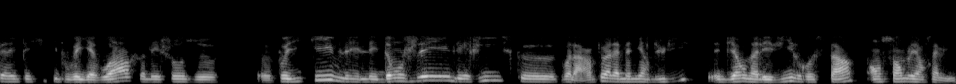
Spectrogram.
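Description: A man at medium pitch, moderate pace, and ordinary pitch variation. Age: 50s. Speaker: NGO founder. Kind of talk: interview. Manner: halting.

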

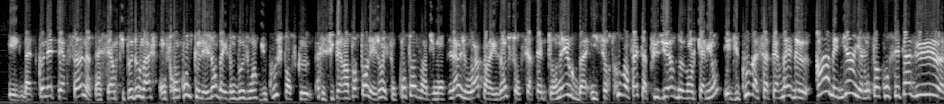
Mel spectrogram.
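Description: A woman talks at a very fast pace in a high pitch, with very wide pitch swings and hardly any pauses. Her loudness stays very even against noticeable background noise. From Normandy, Seine-Maritime. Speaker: mobile grocer. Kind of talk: interview. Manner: casual, hesitant with fillers.

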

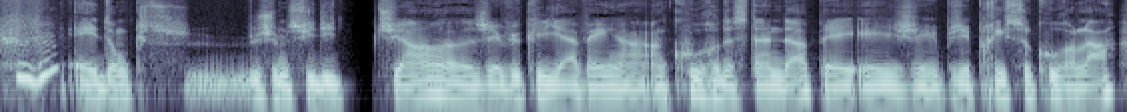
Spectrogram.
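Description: At a very slow pace, the voice keeps fairly even intonation and very even loudness in a dry, close sound with no echo, over noticeable background noise. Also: man, very deep, low pitch for a man. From New York suburbs, US. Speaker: stand-up comedian. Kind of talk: radio interview. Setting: radio studio. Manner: hesitant, filler-heavy.

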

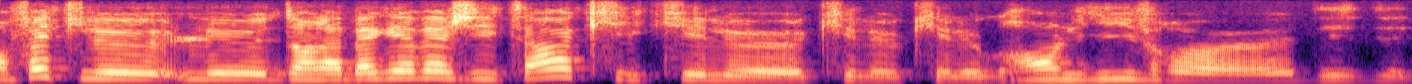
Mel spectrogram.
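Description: The speaker is a woman with a medium pitch. She talks fairly slowly. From France, Alsace. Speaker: holistic therapist. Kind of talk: radio interview. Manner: halting, many repetitions and hesitations.

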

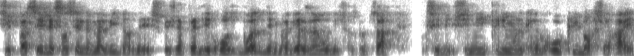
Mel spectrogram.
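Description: Speaking fairly quickly, a man uses a very deep, low pitch with fairly even intonation. His loudness swings widely. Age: 60s. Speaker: snail farmer. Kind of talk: interview.

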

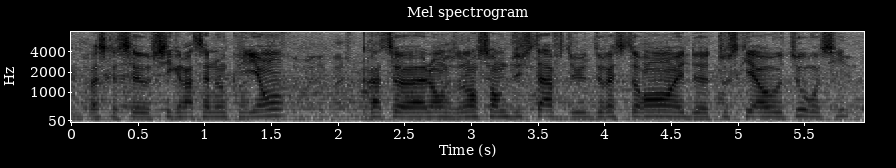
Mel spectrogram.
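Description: Speaking at a moderate pace in a high pitch, a man is heard with audible room echo and noticeable background noise. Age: 20s. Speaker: chef. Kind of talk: interview.

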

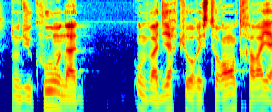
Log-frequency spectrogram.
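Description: Flat and monotone, a man speaks at a fairly low pitch on a very clean recording with a silent background. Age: 30s. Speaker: shop and restaurant owner, pastry chef. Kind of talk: interview.

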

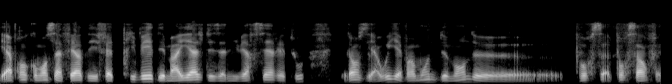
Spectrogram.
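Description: A man's very fast speech, broken by long, frequent pauses, with big swings in loudness. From Normandy, France (Caen). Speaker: drag queen. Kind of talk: radio interview.

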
